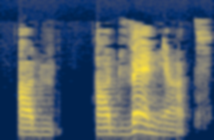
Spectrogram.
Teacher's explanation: our accent goes to the antepenultimate, the E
